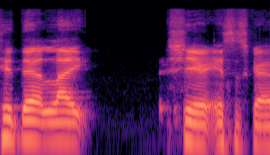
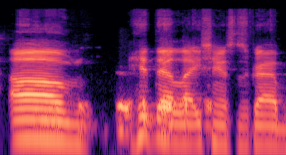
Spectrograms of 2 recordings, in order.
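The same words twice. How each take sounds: First: It is said in the speaker's ordinary voice. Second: It is said in a put-on imitation voice.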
